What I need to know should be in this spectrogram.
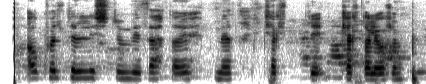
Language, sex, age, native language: Icelandic, female, 13, Icelandic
